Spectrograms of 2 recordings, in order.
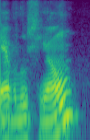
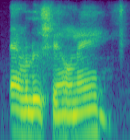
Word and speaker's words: Evoluzione: Black Bishop #1 from and this is from Marcel's company Evolution. I always pronounce that incorrectly. Is that right, Marcel? Evoluzione. Evolution. It's Italian.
